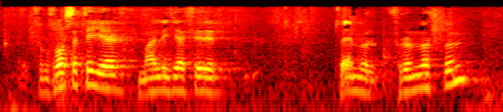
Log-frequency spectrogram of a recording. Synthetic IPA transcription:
fɔfɔr̥sɛt̪ɪjɛɣmaːjlɪçɛɾ̥fɪðɪɾ̥ | t̪ʰvḛːjmʏɾfɾʏmvœr̥pʏm

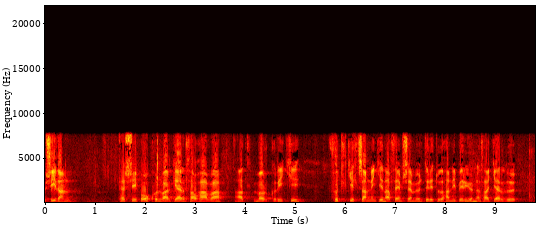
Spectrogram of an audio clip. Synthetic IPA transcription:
siːðan | θɛsːɪpoːwkhʏnːvaɾcɛɾðθawɦaːva | a̰t̪lmœɾkriːcɪ | fʏt̪l̥cɪl̥t̪samniɲcɪnavθejmsɛmʏnt̪ɪɾiːt̪ʏðʏɦanːipɪɾjʏnɛnθaðcɛɾðʏ

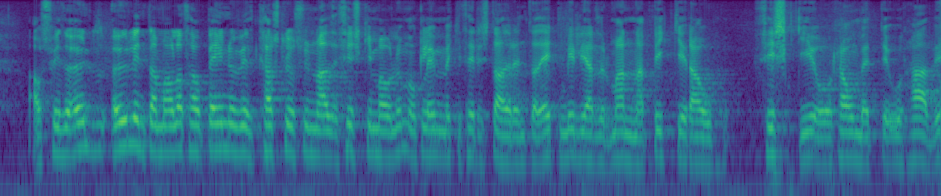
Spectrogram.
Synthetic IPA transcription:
a̰wsvɪðʏœœɥðlɪnt̪amaːwlaθawpeːjnʏvɪðkʰast̪ljowsʏnaðfɪscɪmaːwlʏmɔɣkleːjmʏmɛhcɪ̥θejɾːɪ̥st̪aːðɾɛnt̪aðejt̪nmɪljaɾðʏɾmanːapɪcːɪɾaw | fɪscɪɔɣr̥aːwmɛt̪ːɪuɾ̥ɦaːvɪ

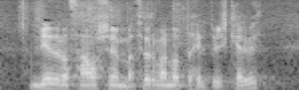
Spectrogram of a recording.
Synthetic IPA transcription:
nɪːðʏɾawθawsɛmaθʏɾvanɔːt̪aɦɪlpɾɪðiscʰɛɾvɪð

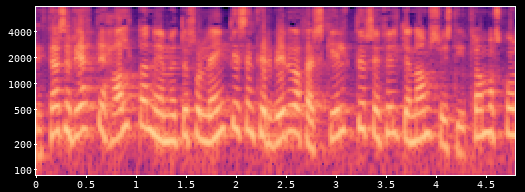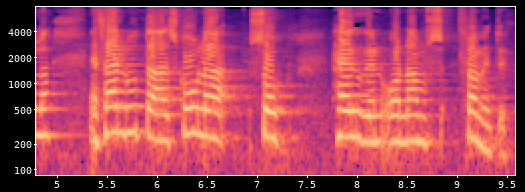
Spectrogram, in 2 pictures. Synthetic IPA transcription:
θɛsʏmrjɛht̪ɪɦalt̪anɛːmʏnt̪ʏɾ̥sɔlejɲcɪ̥sɛmθeɾvɪɾðaθajɾ̥scɪlt̪ʏɾ̥sɛmfɪlcanawmnsvɪst̪ifɾamːḁskoːwla | ɛnθaɾluːt̪aːðskoːwlasowhk̪ | hɛɣðʏnɔɣnawmnsfɾamːʏnt̪ʏ

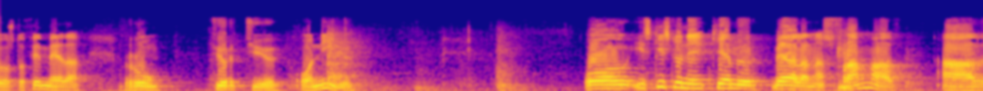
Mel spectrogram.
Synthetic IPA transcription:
oːst̪ɔfɪmːeːðarum | fjœɾt̪ʰiʏɔ̰niːjʏ̰ | ɔɣiscist̪lʏnːɪcʰɛːmʏɾmɛːðalanːasfɾamːaðað

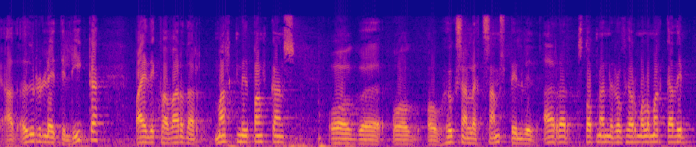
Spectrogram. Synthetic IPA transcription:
a̰ðœ̰ðɾʏleːjt̪ɪliːka | paːjðɪkʰvaːðvaɾðaɾmar̥kmɪðpaŋ̥kansɔɣɔɣɔɣɦʏksanlɛxt̪samspɪlvɪðaðɾaɾ̥st̪ɔpnaɾnɪɾawfjawɾmawlamar̥kaðɪ

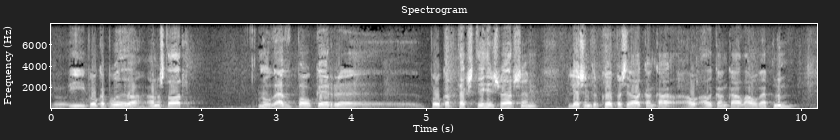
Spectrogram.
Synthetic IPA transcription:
ipoːwkapuːðɪðaanast̪aːðaɾ̥ | nuvɛvpowkɛɾ | poːwkaɾt̪ʰɛkst̪ɪɦensvɛːðaɾ̥sɛm | lɛːsɛnt̪ʏɾ̥kʰœːpasjɛðaðkaŋka̰wa̰ðkaŋkaðawvɛpnʏm

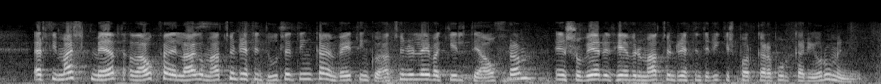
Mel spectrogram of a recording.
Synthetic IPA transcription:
ɛɾ̥θvimajl̥t̪mɛðaðaːwkʰvajðɪlaːɣʏmaːt̪ʰvʏnrjɛht̪ɪnt̪ɪuːt̪lejt̪iŋkaʏmveːjt̪iŋkʏaːt̪ʰvʏnʏleːjvacɪlt̪ɪaːwfɾam | ejnsɔvɛːɾɪðɦɛvʏɾʏmaːt̪ʰvʏnrjɛht̪ɪnt̪ɪɾriːcɪspɔɾkaɾapuɾkaɾiowɾumɛnḭ

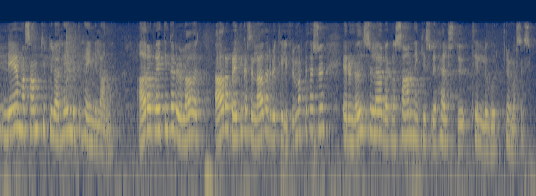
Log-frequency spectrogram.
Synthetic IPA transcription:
nɛːmasamt̪ʰʏr̥cʏlɛːɣaɾɦeːjmɪlt̪ɪɾ̥ɦeːjmɪla̰nːa̰ | a̰ðɾapɾejt̪iŋkaɾɛɾʏlaaðɾapɾejt̪iŋkaɾ̥sɛmlaːɣðaɾɛɾʏt̪ʰɪlifɾʏːmar̥pɪ̥θɛsːʏ | ɛɾʏnœɥðsʏnlɛːɣaɾvɛknḁsaːmɦejɲcɪsvɪðɦɛlst̪ʏt̪ʰɪlːœɣʏɾ̥fɾʏːmar̥sɪ̰ns

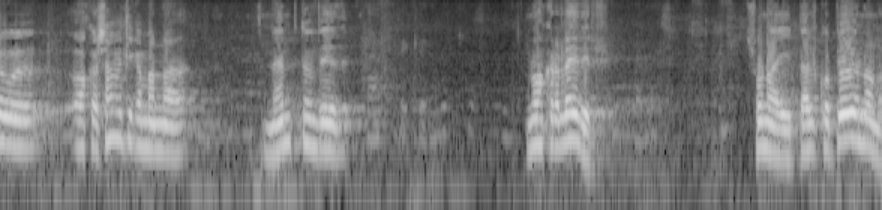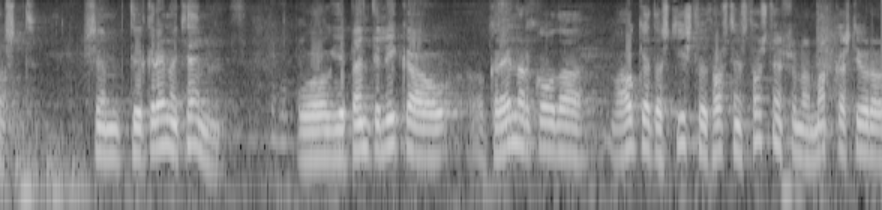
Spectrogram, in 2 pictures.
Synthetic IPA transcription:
ɔːɣʏɔhkaɾ̥saːmvɪt̪likamanːa | nɛmt̪ʏmvɪð | nɔhkɾaleːjðɪɾ̥ | swɔːnaipɛlkɔpɪːðʏnawnast̪sɛmt̪ʰɪlkɾeːjnacʰɛːjmʏ | ɔɣjɛpɛnt̪ɪliːkaːw̰wkɾeːjnaɾkoːwðaaːwcajt̪ascist̪ʏθɔst̪enst̪ʰɔst̪ɛnsɔnamar̥kast̪jowɾa

